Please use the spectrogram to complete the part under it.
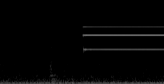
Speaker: oh it's on beep mode that doesn't measure anything of course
